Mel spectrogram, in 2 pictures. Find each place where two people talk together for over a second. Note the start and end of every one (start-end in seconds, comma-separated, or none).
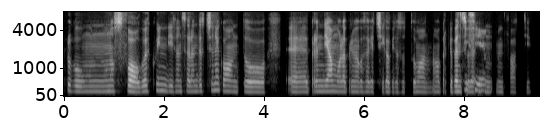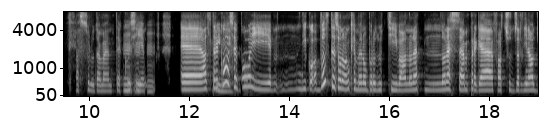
none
